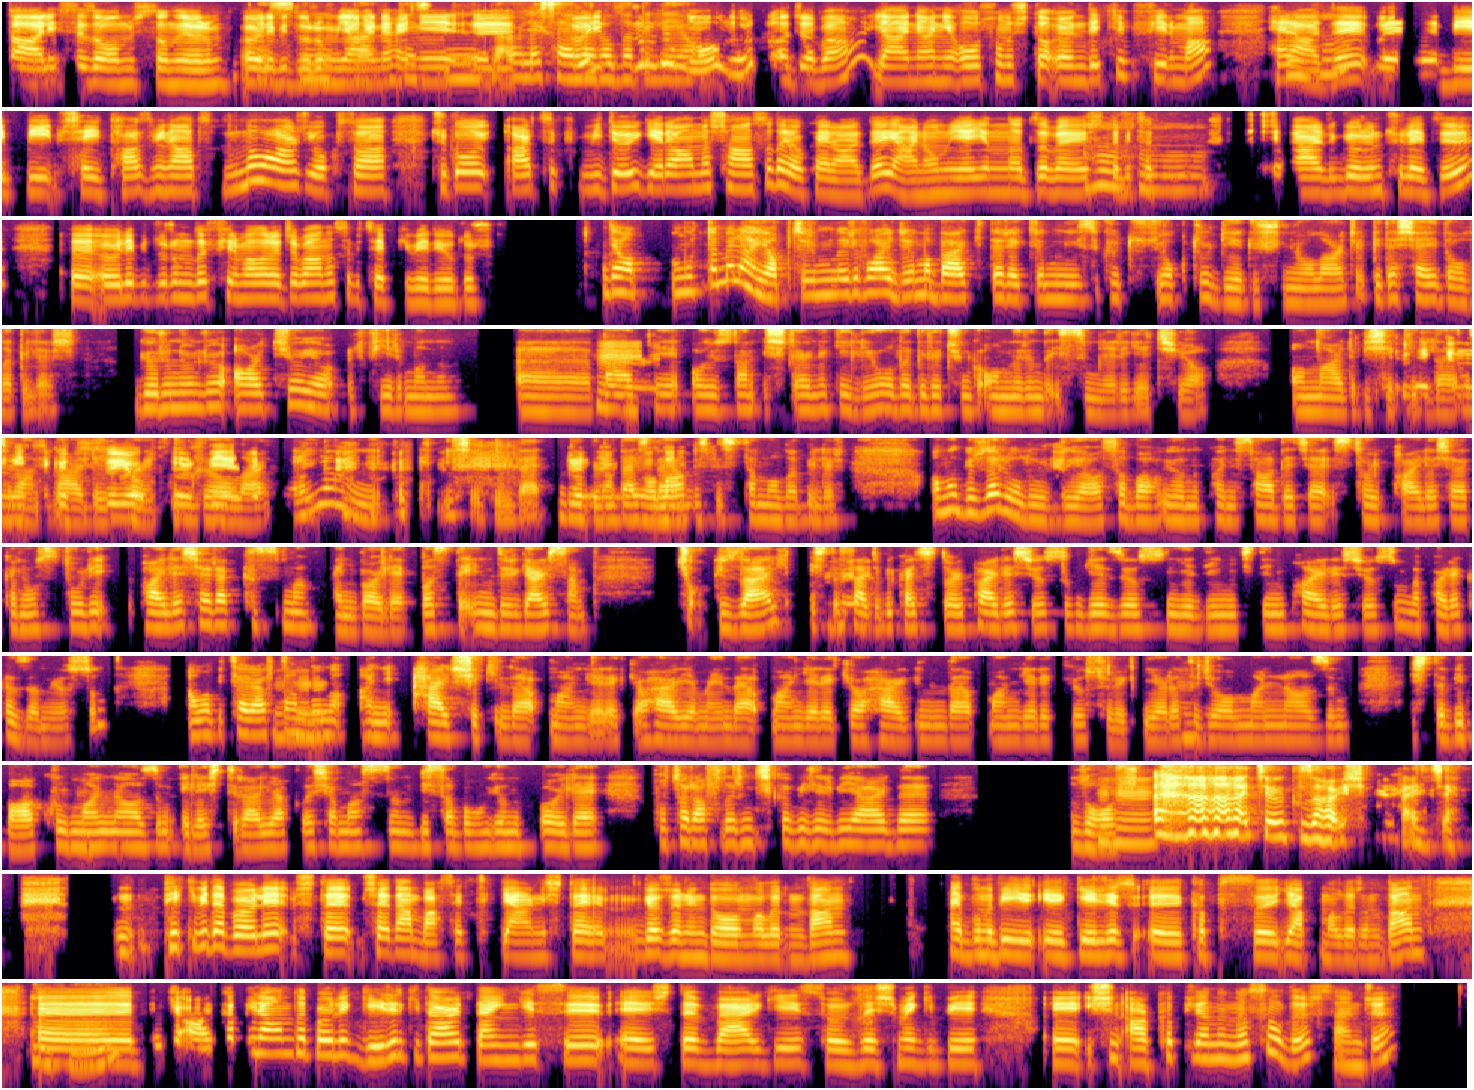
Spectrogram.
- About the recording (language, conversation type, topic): Turkish, podcast, Influencer olmak günlük hayatını sence nasıl değiştirir?
- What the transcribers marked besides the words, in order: other background noise; tapping; chuckle; in English: "story"; in English: "story"; unintelligible speech; in English: "story"; laugh; laughing while speaking: "Çok zor bence"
